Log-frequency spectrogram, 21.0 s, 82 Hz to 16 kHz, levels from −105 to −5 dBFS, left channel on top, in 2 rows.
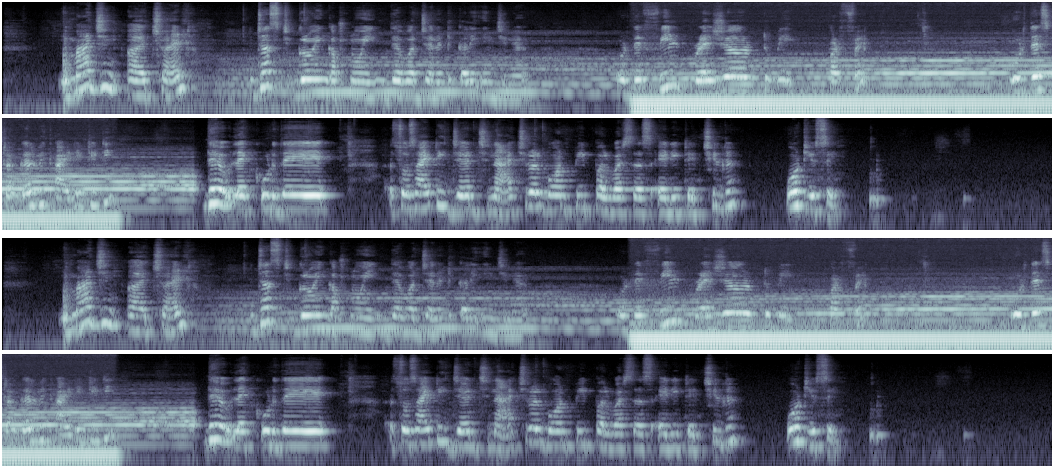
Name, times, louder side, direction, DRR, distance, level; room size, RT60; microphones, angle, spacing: voice 1, 0.6-2.0 2.5-5.3 6.1-7.9 8.3-8.7 9.8-11.7 12.5-14.0 14.4-17.9 18.3-18.9 19.2-19.3, left 4 dB, 75° left, 0.5 m, -28 dB
sound 1, 2.1-12.4, left 3 dB, 15° left, 0.4 m, -34 dB
sound 2, 6.2-11.6, right 1 dB, 55° right, 0.9 m, -25 dB
2.4 x 2.0 x 3.2 m
head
